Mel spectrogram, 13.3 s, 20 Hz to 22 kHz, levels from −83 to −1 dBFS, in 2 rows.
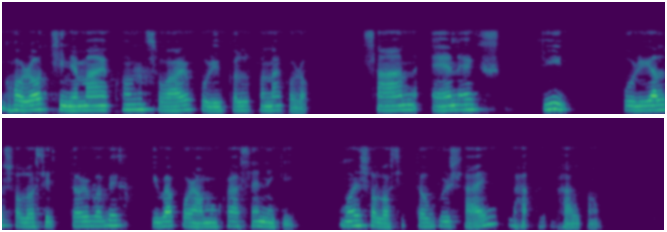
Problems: constant background noise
